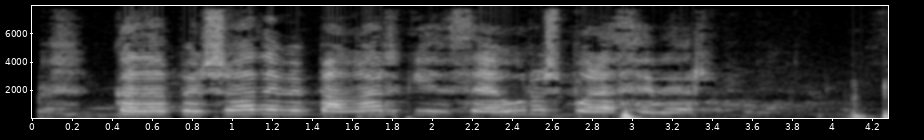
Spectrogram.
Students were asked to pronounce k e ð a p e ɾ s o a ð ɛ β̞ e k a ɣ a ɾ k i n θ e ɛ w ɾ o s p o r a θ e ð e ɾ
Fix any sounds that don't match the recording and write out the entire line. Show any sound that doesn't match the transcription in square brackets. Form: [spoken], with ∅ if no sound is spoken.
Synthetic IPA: k [a] ð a p e ɾ s o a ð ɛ β̞ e [p] a ɣ a ɾ k i n θ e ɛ w ɾ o s p o [ɾ] a θ e ð e ɾ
